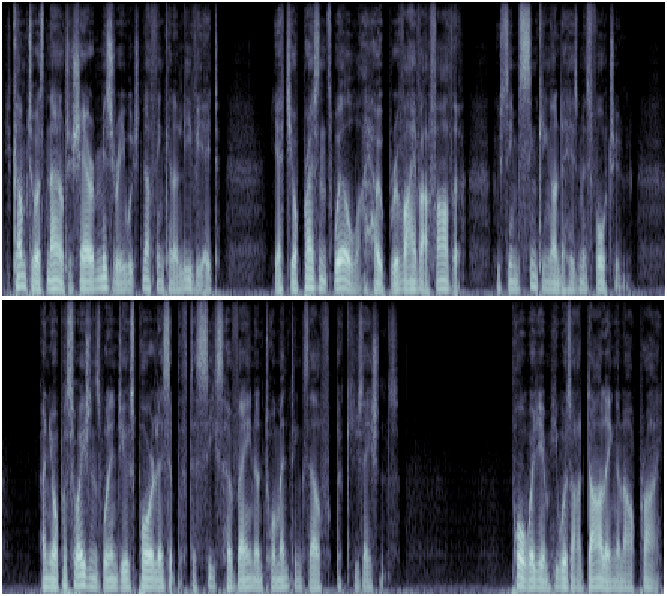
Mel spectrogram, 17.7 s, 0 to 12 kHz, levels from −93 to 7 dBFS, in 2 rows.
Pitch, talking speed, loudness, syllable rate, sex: 90 Hz, 175 wpm, -20 LUFS, 6.1 syllables/s, male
